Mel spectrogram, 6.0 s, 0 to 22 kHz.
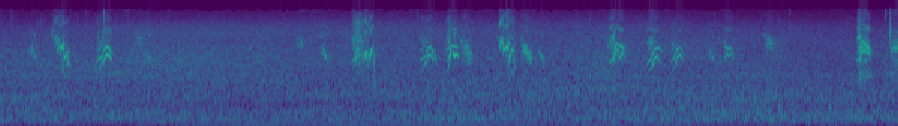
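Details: Sparrows coming to be fed at a Tenmangu shrine on 10 July 2022, uttering scattered short chirps, some in paired bursts, over a steady hiss of background noise.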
